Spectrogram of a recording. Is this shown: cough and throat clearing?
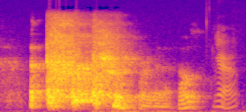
yes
